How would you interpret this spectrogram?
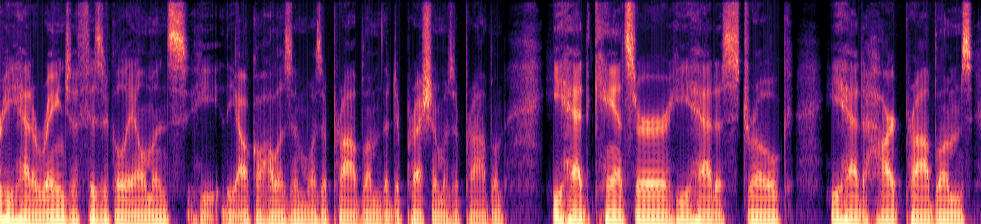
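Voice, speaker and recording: A middle-aged man with a notably deep, low voice answers interview questions in a measured, anecdotal way, pausing on filler sounds as he thinks. The recording is dry and close, with no room sound. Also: a bit bright, dry recording. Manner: measured, anecdotal storytelling with frequent "uh"s. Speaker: author and journalist guest.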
